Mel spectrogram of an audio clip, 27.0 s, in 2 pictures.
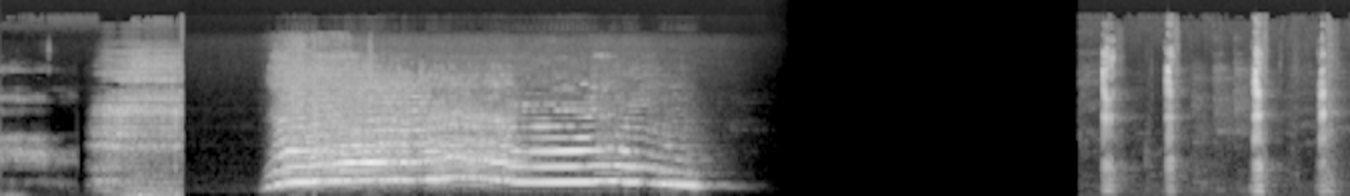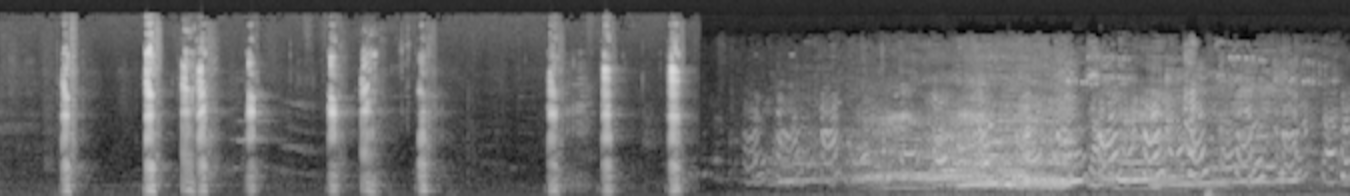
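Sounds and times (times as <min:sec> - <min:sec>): warthog grunting: 0:15.0 - 0:18.0.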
